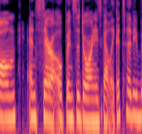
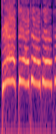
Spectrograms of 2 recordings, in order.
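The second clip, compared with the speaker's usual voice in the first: put-on very high, shrill, scared child screaming. Narrating a story, ten-year-old Michael calls for his dad, screaming Michael voice. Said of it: "Michael is screaming".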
